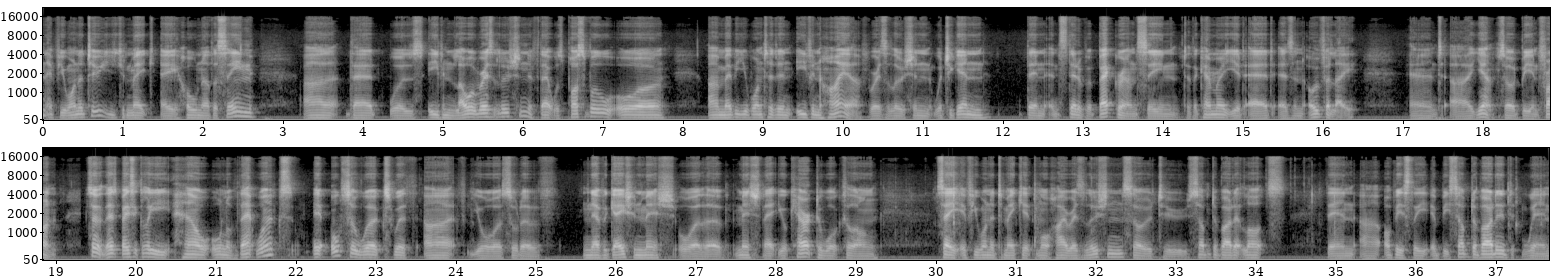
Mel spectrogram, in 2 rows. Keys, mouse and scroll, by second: 22.8-29.6 right drag, 30.3 Tab, 31.3 w, 32.8 t, 34.8 t, 35.0 Tab, 37.2 KP_0, 37.6 p.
